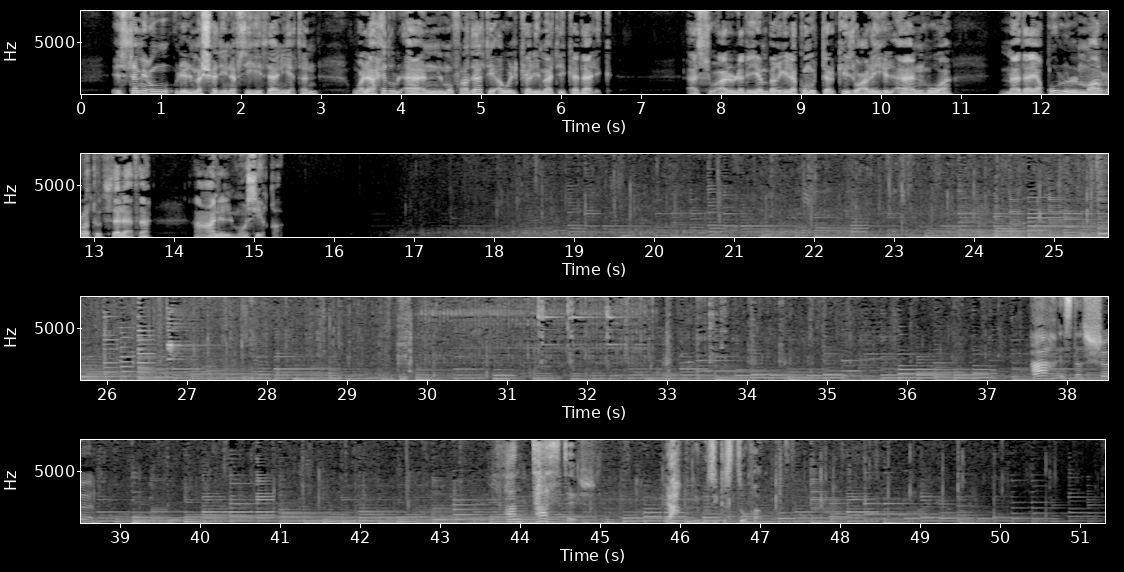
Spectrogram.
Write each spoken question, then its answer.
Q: ماذا يقول المارة الثلاثة عن الموسيقى؟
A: الثلاثة معجبون بالموسيقى.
